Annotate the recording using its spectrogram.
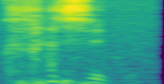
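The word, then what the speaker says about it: Chesed (חסד): The word used there in the Hebrew language that's translated loving kindness is hesed. To say it properly, you almost have to spit. Chesed.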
